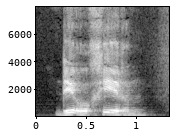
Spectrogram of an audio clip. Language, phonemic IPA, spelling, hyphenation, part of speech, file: Dutch, /deːroːˈɣeːrə(n)/, derogeren, de‧ro‧ge‧ren, verb, Nl-derogeren.ogg
- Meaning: to repeal, to annul (a law or a tradition)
